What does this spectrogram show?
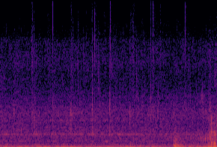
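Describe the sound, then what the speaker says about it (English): Steady rain patters across a surface in the martial-arts video game Sifu, a soft, even hiss of drops with a slightly louder swell near the end and no voices. "This rain effect and the game look, I like the art direction."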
